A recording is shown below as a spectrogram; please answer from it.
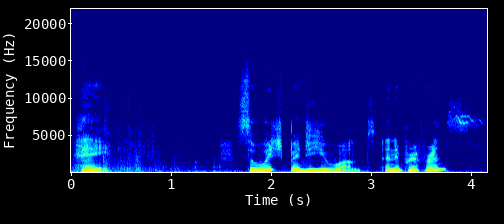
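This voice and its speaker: Woman acting as young female kitsune, gentle and sly, very mellow breathy voice, slow coaxing delivery, ASMR roleplay, close muffled recording. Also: mid-range voice, sing-song, exaggerated voice. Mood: friendly, relieved. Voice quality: soft, breathy.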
